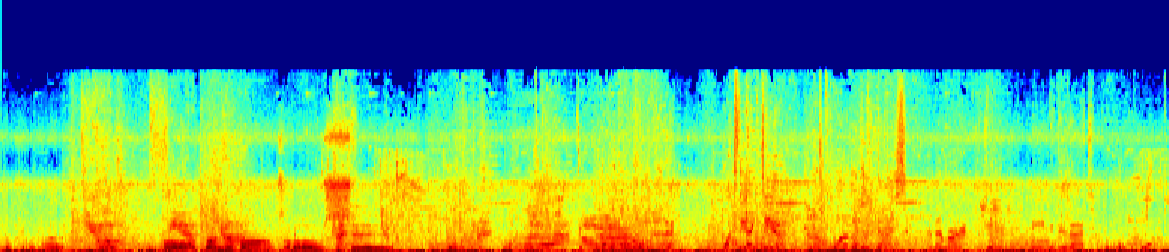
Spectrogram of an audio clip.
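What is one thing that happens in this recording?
Swords clash and strike.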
